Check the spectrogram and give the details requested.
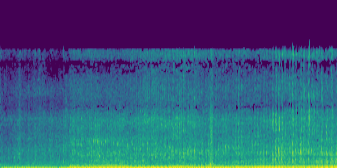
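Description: A car engine running, a low steady rumble that gets louder about a second and a half in.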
